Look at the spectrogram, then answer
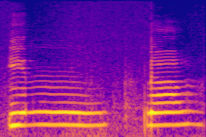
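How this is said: The held n goes silent with the nose closed. The sound is flowing through the nose. The speaker calls it right. "Jika suara sahabat menghilang"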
